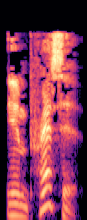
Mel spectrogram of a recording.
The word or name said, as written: impressive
